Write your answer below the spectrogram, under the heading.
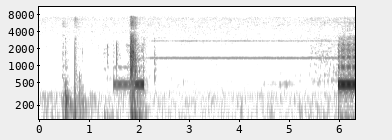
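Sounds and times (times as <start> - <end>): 
faint steady telephone tone: 1.5 - 5.4, 6.0 - 6.3
loud telephone tone: 6.0 - 6.3.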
